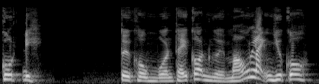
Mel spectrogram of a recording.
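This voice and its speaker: A woman's voice: lowish voice, fast, lightly acted. A woman voicing a furious grieving young man. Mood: furious shouting. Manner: shouting, harsh and accusing.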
